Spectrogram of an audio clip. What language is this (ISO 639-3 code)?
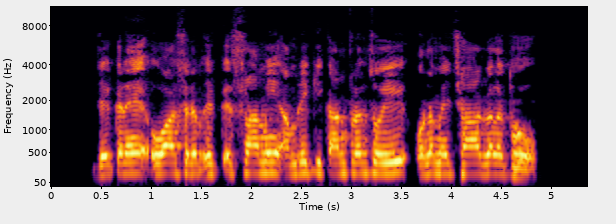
snd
